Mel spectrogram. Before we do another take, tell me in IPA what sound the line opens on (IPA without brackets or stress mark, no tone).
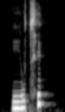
iː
